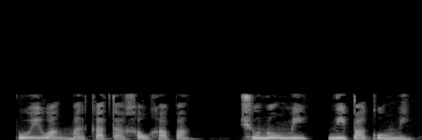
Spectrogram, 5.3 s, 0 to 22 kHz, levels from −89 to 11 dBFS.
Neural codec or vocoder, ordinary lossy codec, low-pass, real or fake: none; MP3, 32 kbps; 7.2 kHz; real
